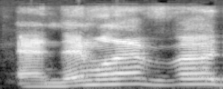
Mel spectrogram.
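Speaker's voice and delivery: usual speaking voice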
